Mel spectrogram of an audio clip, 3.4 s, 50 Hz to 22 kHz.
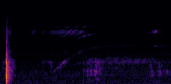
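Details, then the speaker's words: PS4 console at power-on: a sharp click then a quiet whir rising in pitch as the hard drive spins up instantly; normal hard drive spin-up, fault on another system not related to HDMI. "see I hear the hard drive boot up on this one like instantly so there is something wrong there's something else wrong with that system that's not something's wrong on that system that's not related to HDMI"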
